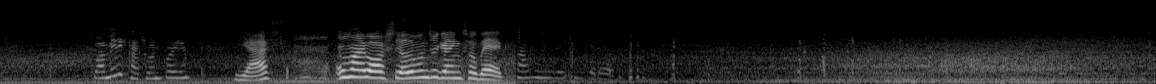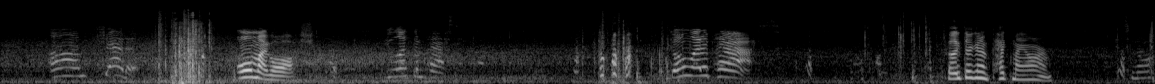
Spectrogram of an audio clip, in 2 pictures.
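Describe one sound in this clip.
A girl talks excitedly close by.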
